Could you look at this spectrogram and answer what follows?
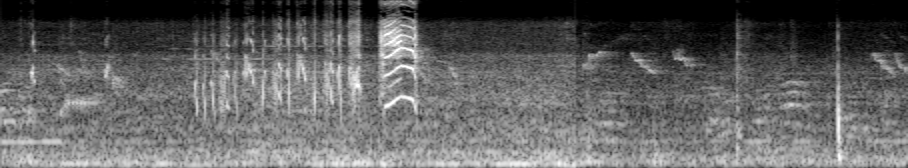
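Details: Crested jay (sogon) in full voice as other birds join in: a rapid run of sharp clicking pulses, then a loud harsh grating burst, followed by scattered thin chirps and a single snap.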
